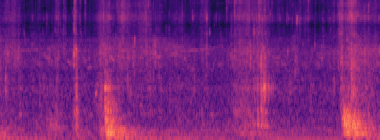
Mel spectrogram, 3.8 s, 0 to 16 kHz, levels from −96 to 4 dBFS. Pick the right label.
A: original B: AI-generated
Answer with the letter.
A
